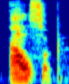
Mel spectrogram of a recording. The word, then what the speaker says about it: Aesop: weeks back that it's alsup i think he said he was from kentucky that's how they pronounced out there i understand it to be aesop like the fables but what do i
